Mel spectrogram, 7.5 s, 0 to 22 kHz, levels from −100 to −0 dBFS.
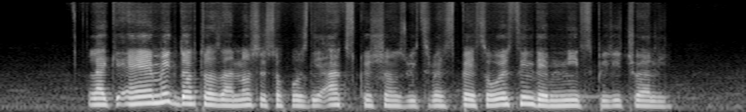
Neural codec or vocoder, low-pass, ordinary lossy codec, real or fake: autoencoder, 48 kHz, 128 numbers a frame, DAC-VAE, trained on Japanese speech; none; none; fake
